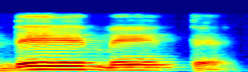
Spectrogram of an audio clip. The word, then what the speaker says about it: Demeter: Entonces, mientras en madre yo digo meter, aquí tenemos otra sílaba antes. Entonces yo tengo que decir Demeter. Demeter sería el vocativo.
